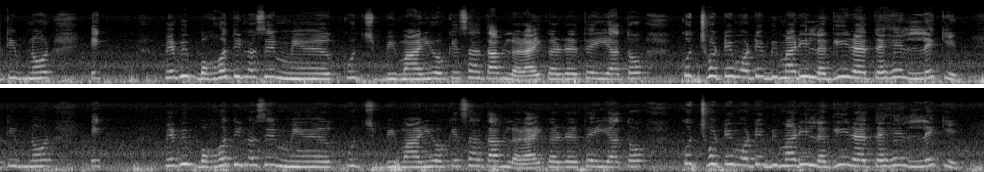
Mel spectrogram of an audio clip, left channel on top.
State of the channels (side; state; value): both; normal; correlation 0.48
